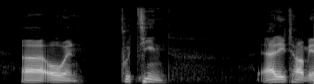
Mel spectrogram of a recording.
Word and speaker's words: poutine: quebec while i know all right uh owen poutine addie taught me how to say it properly putin uh joseph walker at the plate with one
